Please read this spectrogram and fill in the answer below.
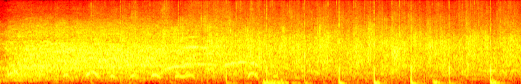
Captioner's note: laughter; applause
